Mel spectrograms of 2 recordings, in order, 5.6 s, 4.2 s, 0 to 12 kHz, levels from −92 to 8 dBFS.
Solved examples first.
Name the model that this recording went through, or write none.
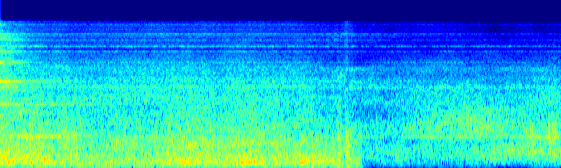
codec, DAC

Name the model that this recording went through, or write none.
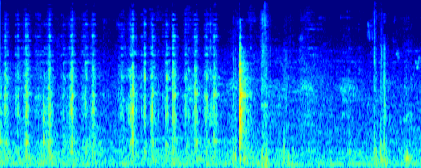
none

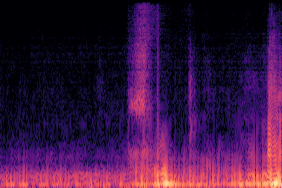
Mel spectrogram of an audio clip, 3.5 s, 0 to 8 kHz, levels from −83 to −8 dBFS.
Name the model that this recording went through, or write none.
vocoder, Vocos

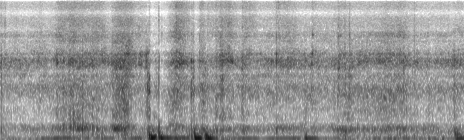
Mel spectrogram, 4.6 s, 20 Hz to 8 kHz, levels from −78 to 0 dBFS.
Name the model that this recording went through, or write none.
codec, SNAC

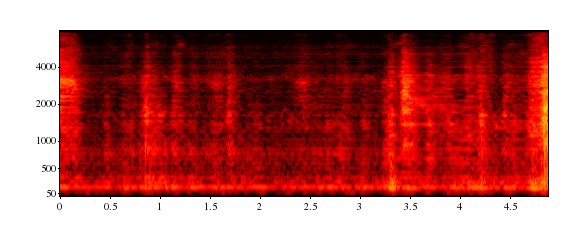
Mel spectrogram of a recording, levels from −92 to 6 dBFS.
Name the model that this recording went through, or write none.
vocoder, HiFi-GAN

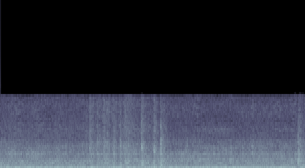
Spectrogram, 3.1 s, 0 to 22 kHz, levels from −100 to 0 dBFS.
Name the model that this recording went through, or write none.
codec, SNAC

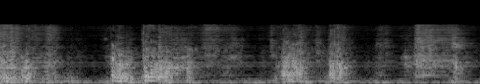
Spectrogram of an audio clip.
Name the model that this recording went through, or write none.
vocoder, HiFi-GAN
